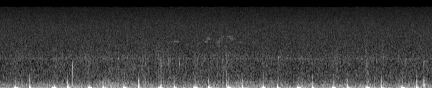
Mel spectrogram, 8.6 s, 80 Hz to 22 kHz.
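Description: Steady, regular low thumping heartbeat at about 86 beats a minute with a soft background hum; a normal heart rhythm.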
